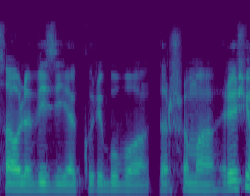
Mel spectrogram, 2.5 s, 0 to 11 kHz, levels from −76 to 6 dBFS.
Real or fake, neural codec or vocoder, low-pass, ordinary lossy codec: real; none; 7.2 kHz; AAC, 48 kbps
